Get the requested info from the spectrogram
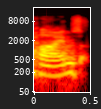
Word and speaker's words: Hyams: Me, uh, Chad Hyams, I tell people my last name is spelled H Yams. I don't eat them, I don't like them. It's just the easy way to remember how to spell my name.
